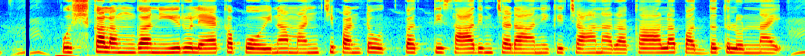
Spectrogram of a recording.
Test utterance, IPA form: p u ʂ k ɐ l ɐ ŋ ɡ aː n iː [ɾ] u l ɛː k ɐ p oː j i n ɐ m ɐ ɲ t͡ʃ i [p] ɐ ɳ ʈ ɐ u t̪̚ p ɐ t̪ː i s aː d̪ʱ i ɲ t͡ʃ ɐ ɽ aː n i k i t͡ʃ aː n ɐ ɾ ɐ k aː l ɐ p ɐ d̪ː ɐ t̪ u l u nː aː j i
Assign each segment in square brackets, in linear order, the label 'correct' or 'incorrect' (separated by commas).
correct, correct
